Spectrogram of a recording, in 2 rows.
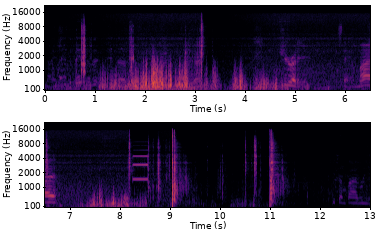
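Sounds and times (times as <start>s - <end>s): shot timer beep: 8.2s - 8.6s
pistol shots: 9.0s - 9.4s, 10.6s - 11.4s.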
